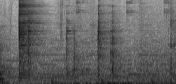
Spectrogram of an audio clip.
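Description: Ceramic bowls and plates clinking as they are handled on a tabletop: one sharp clink about a quarter second in, then a few quieter taps.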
